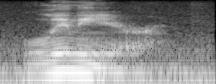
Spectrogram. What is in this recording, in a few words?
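"linear", American English; pronunciations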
